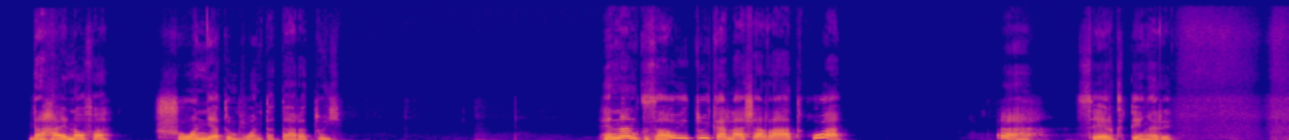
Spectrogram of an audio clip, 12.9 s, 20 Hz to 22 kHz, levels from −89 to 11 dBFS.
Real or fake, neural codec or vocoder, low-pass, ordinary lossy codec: real; none; none; none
